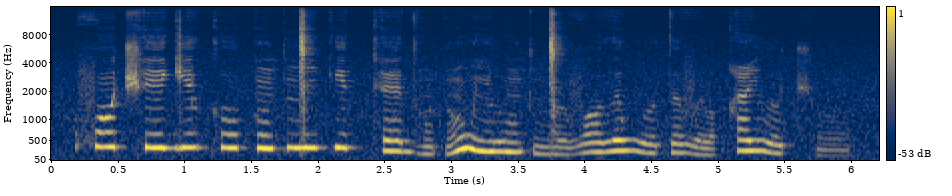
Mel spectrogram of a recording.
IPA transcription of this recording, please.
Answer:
f ɔ˥ t͡ʃʰ e˥ ɡʲ e˥ l kʰ o˥ k õ˥ k ŋ͡ǀ i˥ k ɾʲ e˥ t kʰ ɛ˧ dʱ õ˩ t õ˥ w ĩ˧ l β õ˧ k ŋ͡ǀ ɤ˩ v ɔ˧ ð ə˥ w β ʊ˧ t ə˧ v ə˩ w qʰ i˥ l ʊ˧ t͡ʃʰ õ˩

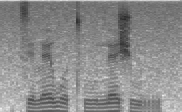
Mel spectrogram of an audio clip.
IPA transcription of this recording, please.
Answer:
t͡s ɪ˨ l ɛ˦ w o˨ tʰ u˨ n ɛ˦ ʃ u˨ r

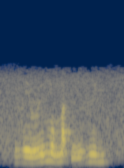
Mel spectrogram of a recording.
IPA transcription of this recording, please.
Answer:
v e˨˩ ɹ ɨ˧ m o˨˩˦ m a˨˩ k̚ ɲ ɨ˨˩˦ ɣ ɨ˧ j

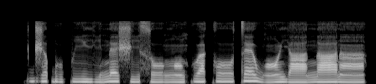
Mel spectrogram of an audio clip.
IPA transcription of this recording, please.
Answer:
d͡ʒ ə˦ ɓ u˨ p iː˧ j i˨ n ɛ˦ ʃ i˧ s oː˧ ŋ ɔ̃˧ kʷ a˧ k oː˧ t ɛ˦ w ɔ̃˨˦ j aː˧ n aː˦ ɾ ã˦

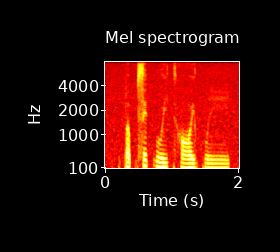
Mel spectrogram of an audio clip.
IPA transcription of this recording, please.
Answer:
p ɐ˧ p̚ s ɪ˥ k̚ uː˧ j t̪ʰ ɔː˧ j kʷ iː˧

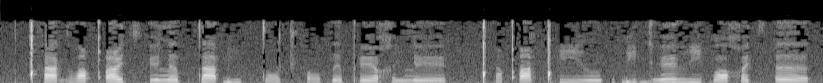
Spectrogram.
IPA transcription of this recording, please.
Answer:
ǃʰ a ɡʱ ɔ qʼ ø t͡sʼ ʏ l ə p t a ɓ i̤ p t ɔ̤ t͡ʃʼ ɔ̤ p ɘ pʼ ø χ i̤ l ʏ | ǃʰ ə̤ qʼ a ǃʰ i u̯ | ɓ i ɡʱ ø v i ɓ ɔ χ ʏ t͡sʼ ə

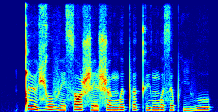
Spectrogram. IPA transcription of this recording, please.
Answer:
ǃ ø˦˨ ʑ o˧ v e˨ s ɔ˧ ʂ e˨ ʂ œ˧ ŋʷ e˦ pʼ ə˦ kʼ y˧ ŋʷ ə˦˨ s ə˧ pʰ i˨ β u˦

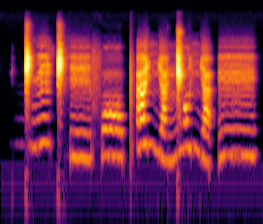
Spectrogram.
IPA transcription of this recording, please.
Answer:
ɡ͡ǁ ẽː˦ ǁʰ eː˨ f ɔː˨ pʼ a˦ ɲ a˨ ŋ͡ǁ ɔ˦ ɲ a˨ ʔ ẽː˦

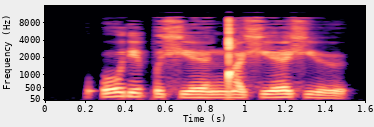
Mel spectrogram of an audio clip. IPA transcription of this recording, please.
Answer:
ʔ o ɾʲ ɛ p ə xʲ ɛː ŋ͡ǃ a xʲ ɛː xʲ øː

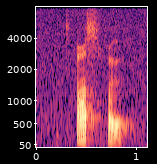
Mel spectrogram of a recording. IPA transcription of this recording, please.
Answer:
t͡sʼ ə sˤ h ɵ

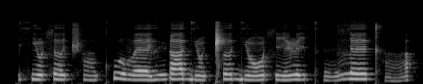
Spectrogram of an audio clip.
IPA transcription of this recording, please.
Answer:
sʲ ɔ̃˨˩ ɬ əː˨˩˦ t͡ʃʰ a̤˨˩˦ kʷʰ ɤ˥˨ v ɛː˨˩ lʲ e̤˧˥ ɽ a˧˥ dʲ ɔ̃˨˩ ǁ ə˧˥ dʲ ɔ̃ː˨˩˦ ɬ i˨˩˦ ɭ i˧ tʰ ɛ̤˨˩˦ ɮ ɛː˥ kʰ a̤˨˩˦

